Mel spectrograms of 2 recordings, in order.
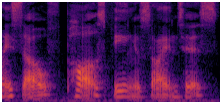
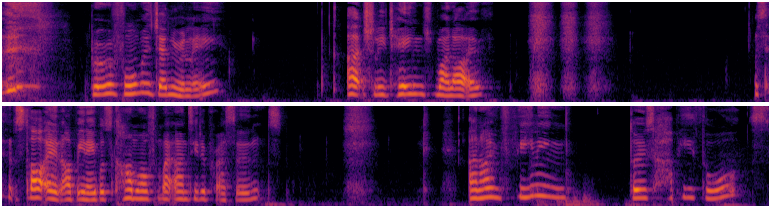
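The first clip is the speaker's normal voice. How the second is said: crying while talking, high and raised; 5 semitones higher, 6 dB louder than usual. Speaking to a camera for viewers, crying while talking. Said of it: "I never thought I'd be sat here crying".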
